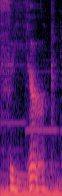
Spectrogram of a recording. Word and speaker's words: fyerk: It is pronounced fjerk, and it is spelled fjerk. No, actually it's spelled F-Y-E-R-K.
